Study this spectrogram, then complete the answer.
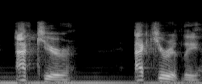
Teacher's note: stress at the beginning actually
